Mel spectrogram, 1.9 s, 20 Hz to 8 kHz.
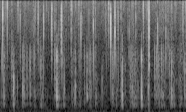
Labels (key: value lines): label: biophony, sea urchins (Echinidae)
recorder: SoundTrap 600 or HydroMoth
